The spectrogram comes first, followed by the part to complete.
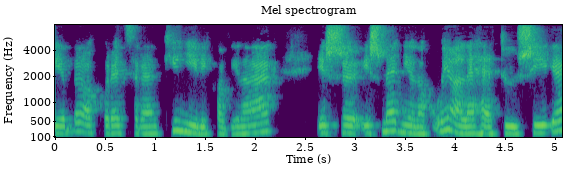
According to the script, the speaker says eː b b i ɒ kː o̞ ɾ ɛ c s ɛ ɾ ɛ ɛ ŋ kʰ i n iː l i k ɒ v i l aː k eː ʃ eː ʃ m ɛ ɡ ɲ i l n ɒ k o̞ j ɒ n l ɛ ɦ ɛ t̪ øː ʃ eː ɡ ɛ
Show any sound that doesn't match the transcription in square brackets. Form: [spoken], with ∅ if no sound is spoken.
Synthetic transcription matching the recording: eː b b [ɛ] ɒ kː o̞ ɾ ɛ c s ɛ ɾ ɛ ɛ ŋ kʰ i [ɲ] iː l i k ɒ v i l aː [ɡ] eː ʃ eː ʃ m ɛ ɡ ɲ i l n ɒ k o̞ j ɒ n l ɛ ɦ ɛ t̪ øː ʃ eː ɡ ɛ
